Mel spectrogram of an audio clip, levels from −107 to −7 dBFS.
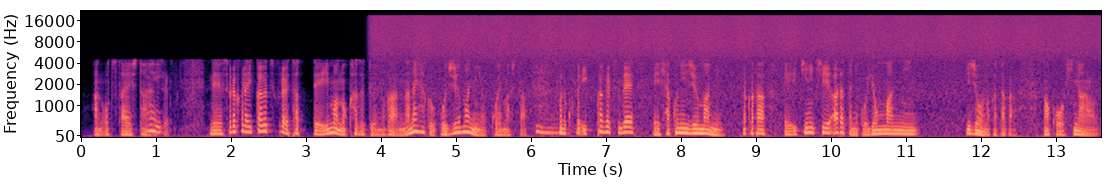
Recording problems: high frequencies cut off; severe; nothing above 4.5 kHz
hiss; loud; from 4 s on; 9 dB below the speech

